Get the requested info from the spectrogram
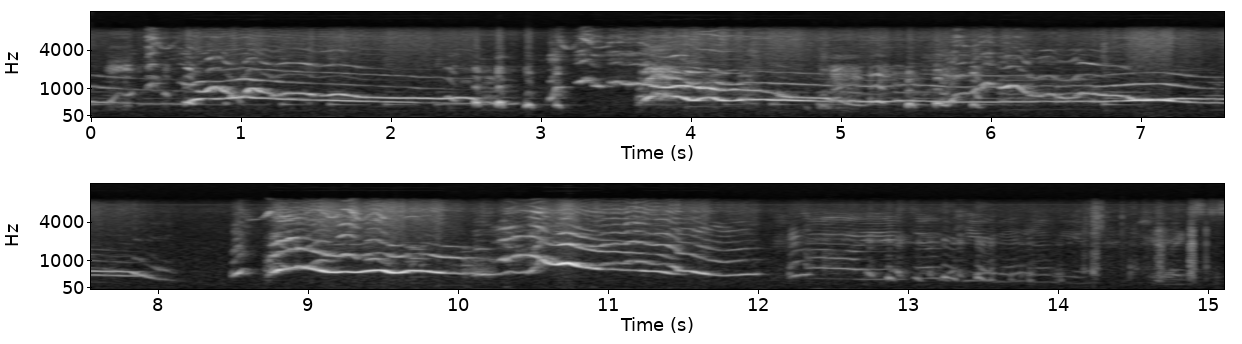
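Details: Pet dog singing along to a ukulele being played, giving a series of long, drawn-out, tonal howls that slide and waver in pitch, separated by brief pauses, with a few higher yelping rises.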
